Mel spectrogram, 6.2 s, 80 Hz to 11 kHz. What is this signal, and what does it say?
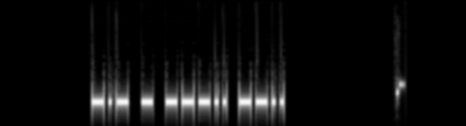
Morse code, heard as a keyed tone, about 22 wpm, 700 Hz. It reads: KT8Z
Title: USA Call Signs - 4 Characters - 3x Character Spacing - 22wpm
